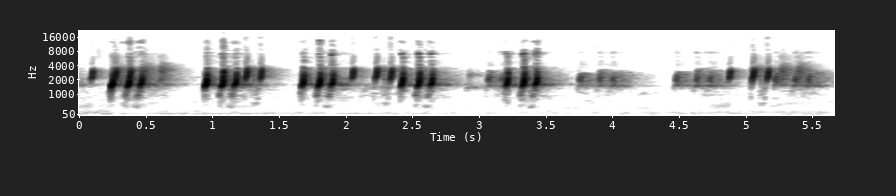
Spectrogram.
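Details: Common quail call used as a hunting lure, 5 June 2025: crisp liquid three- to four-pulse phrases repeated about every 0.7 seconds, steady and prominent, with low background hum.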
